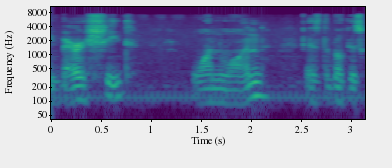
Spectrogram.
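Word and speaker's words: בראשית: it this way so to begin with Bereshit that's the first word here we've got the bait with the dog X in it so we've got that buzz sound we're going to go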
